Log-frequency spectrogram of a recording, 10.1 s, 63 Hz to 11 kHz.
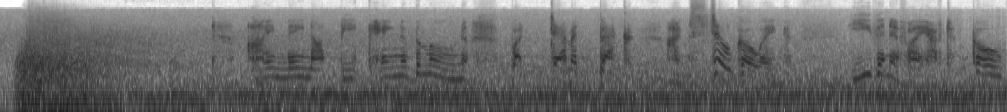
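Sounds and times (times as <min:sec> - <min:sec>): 
rocket blast-off roar: 0:00.0 - 0:05.6
speech: 0:02.9 - 0:10.0.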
